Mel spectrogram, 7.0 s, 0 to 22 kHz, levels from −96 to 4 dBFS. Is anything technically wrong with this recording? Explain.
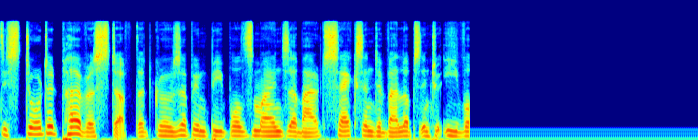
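Yes. There is an audio dropout to a faint residue from 4.70 s that lasts to the end of the clip. The speech cuts off abruptly, and what remains is a low mains hum, roughly 40 dB below the earlier speech level. The cause is likely a break in the feed ahead of a stage that stayed live, so the open input keeps passing hum. The sudden switch, with no fade, sets it apart from a natural pause.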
